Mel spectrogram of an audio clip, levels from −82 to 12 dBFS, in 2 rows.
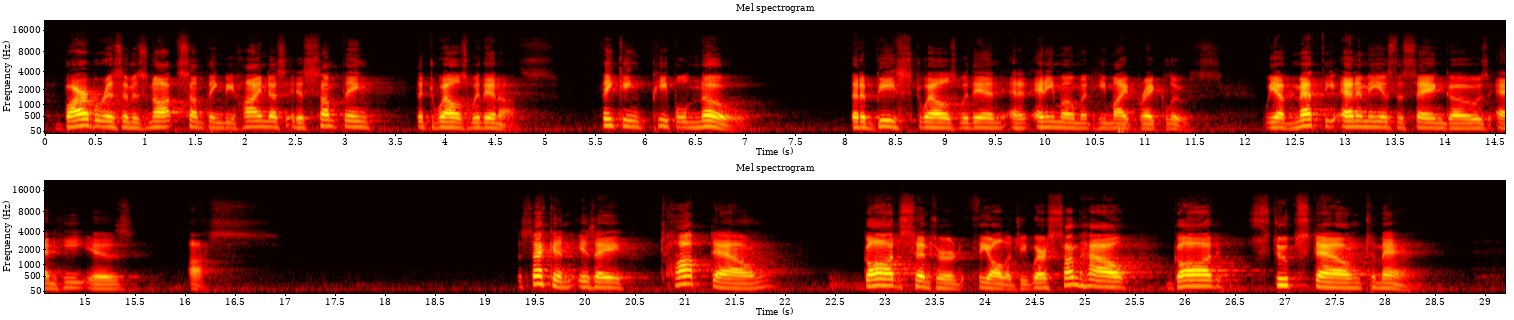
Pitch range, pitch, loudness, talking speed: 120-165 Hz, 145 Hz, -21 LUFS, 120 wpm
